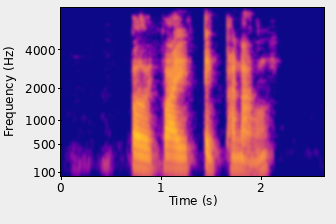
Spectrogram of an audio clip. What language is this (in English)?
Thai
